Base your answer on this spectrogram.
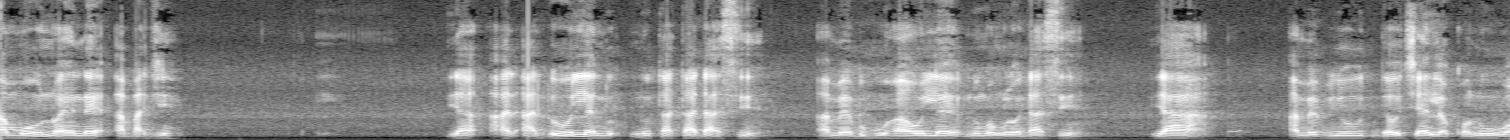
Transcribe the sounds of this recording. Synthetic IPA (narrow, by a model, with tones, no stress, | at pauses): a˨me˨wo˦nɔ̃˨a˨ɲɛ̃˦ɖɛ˦a̰˨ba̰˨d͡ʑi˦ | ja˦˨a̰˨ɖe˨wo˦le˦nṵ̃˦t̪a˦t̪a˦ɖa̰˨sḭ˦ | a̰˨me˨bu˦bu˨ɦã˦wo˦le˦nũ˦ŋɔ̃˨ŋlɔ̃˨ɖa˦si˦ | ja˦ | a̰˨me˨vi˦wo˦ɖḛ˦wo˦t͡ʃɛ̃˦lɛ˨kɔ̰˨nũ˦wɔ˦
